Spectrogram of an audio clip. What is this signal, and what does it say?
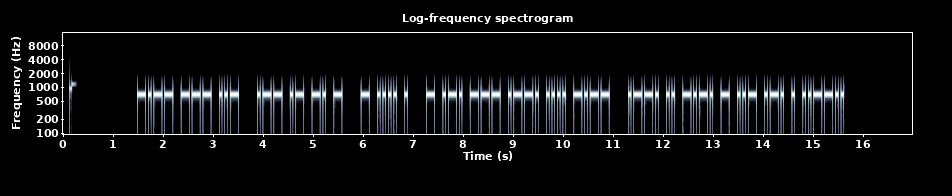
Morse code, heard as a keyed tone, about 22 wpm, 700 Hz. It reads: YOU WANT THE TROPHY PICTURE?
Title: A Sound Of Thunder 22wpm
